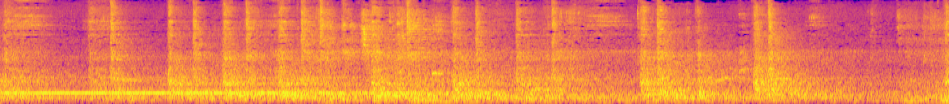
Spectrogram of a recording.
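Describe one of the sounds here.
Metal clanks and rattles repeatedly.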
